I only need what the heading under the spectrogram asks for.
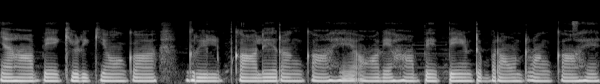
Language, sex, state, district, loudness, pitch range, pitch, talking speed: Hindi, female, Punjab, Kapurthala, -16 LUFS, 160-165 Hz, 160 Hz, 170 wpm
